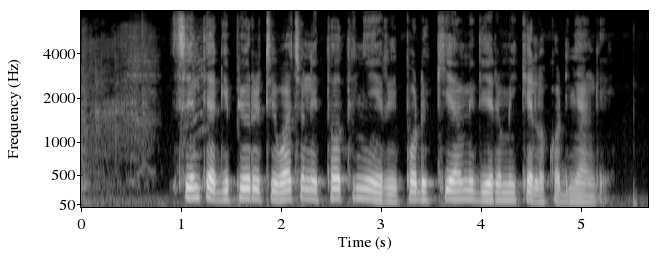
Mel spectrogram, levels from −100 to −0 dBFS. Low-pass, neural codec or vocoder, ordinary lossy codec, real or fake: none; none; none; real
